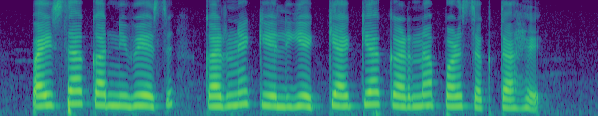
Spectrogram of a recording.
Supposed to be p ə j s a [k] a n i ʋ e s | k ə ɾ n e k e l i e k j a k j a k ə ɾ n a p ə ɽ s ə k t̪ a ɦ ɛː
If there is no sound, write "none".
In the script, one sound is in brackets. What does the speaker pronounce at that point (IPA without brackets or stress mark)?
k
